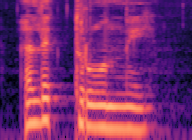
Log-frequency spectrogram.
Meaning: 1. electron (attributive) 2. electronic
- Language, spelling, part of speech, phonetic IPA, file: Ukrainian, електронний, adjective, [eɫekˈtrɔnːei̯], Uk-електронний.ogg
